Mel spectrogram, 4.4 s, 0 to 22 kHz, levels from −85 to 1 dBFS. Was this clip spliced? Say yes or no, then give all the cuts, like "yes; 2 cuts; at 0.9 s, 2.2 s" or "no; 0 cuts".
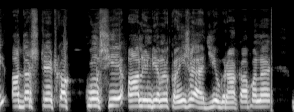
no; 0 cuts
